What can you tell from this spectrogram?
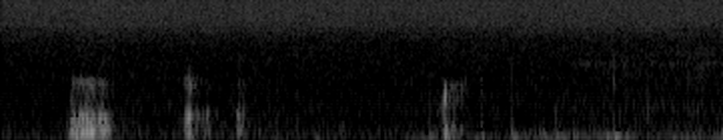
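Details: Stomach growling (borborygmi) in someone who needs to eat breakfast: several short gurgling rumbles, one louder burst then fainter ones.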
